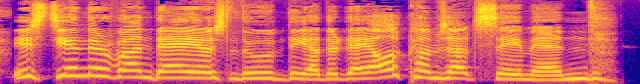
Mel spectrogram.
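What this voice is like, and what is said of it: Vague Eastern European accent. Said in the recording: “I have no idea what that accent was. Vague Eastern European. ... Potentially Russian.”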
